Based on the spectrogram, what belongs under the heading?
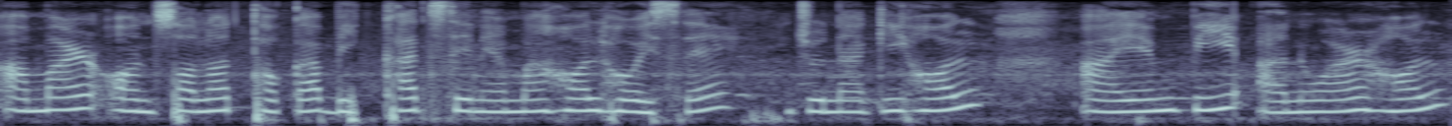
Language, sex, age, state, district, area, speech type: Assamese, female, 18-30, Assam, Sonitpur, rural, spontaneous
